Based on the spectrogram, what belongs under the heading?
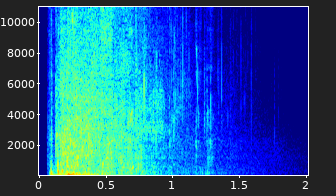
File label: Infested Bone Blade Mortar Fire; Warframe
